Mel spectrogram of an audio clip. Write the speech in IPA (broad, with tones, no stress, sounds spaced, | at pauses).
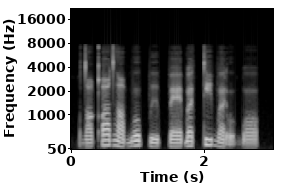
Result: dˤ e˩ qʼ ɔ˥ d ðˤ ɛ˩ b o˥ pː ɨ˩ pː ɛ˩ ɓ ɐ˥ tː i˥ b ɐ˩ ɾ o̰˩ ɡ͡b ɔ˩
